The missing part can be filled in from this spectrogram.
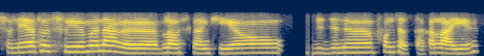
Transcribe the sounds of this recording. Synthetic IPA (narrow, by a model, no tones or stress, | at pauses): suneatʰɔsujɯmɯnaŋɯblawsŋaŋkʰijaw | didɯnɯpʰɔnsʰastʰakʰalajɯ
